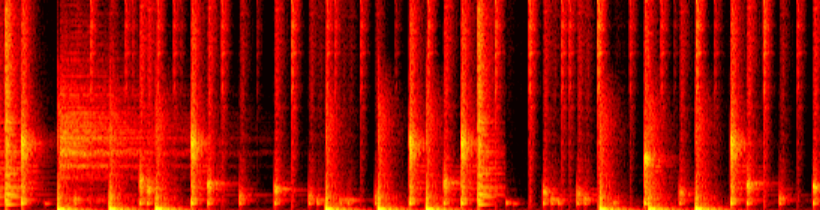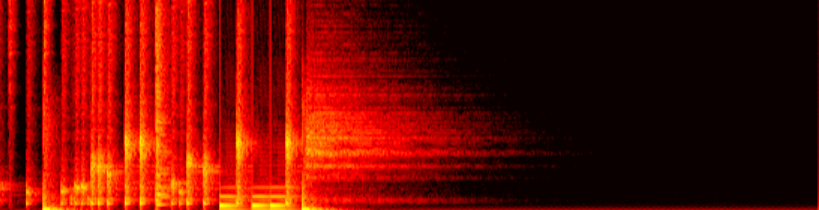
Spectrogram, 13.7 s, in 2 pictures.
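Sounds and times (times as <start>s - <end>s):
drums: 0.0s - 10.6s.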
